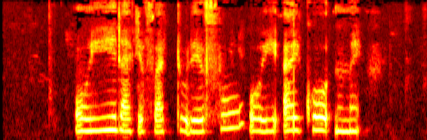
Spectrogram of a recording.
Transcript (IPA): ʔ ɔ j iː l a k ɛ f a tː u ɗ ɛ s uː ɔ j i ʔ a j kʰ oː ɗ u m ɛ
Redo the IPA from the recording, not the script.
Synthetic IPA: ʔ ɔ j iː l a k ɛ f a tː u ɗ ɛ f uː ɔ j i ʔ a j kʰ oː ɗ u m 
